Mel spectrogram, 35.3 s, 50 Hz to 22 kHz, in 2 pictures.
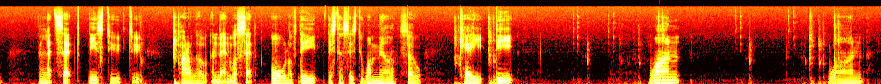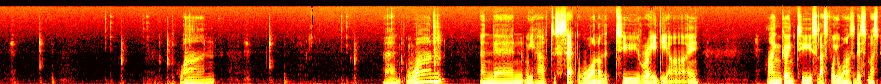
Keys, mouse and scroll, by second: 0.9 scroll up 2, 1.8 click, 2.5 ctrl+click, 3.5 p, 4.5-4.9 scroll up 2, 4.9 scroll down 2, 5.5 middle click, 6.8 click, 9.1 k, 9.8 d, 10.3-10.6 scroll up 2, 11.4 click, 12.1 ctrl+click, 12.7 1, 13.1 Return, 14.7 click, 15.8 ctrl+click, 16.3 1, 16.7 Return, 17.5-17.8 scroll up 1, 17.8 scroll down 1, 18.4 middle click, 19.0 scroll down 2, 19.7 click, 20.5 ctrl+click, 20.9 1, 22.2 scroll up 2, 22.5 scroll down 2, 23.0 middle click, 23.5-23.8 scroll up 2, 24.4 click, 25.4 ctrl+click, 25.8 1, 26.3 Return, 27.2-27.6 scroll up 2, 27.6-28.2 scroll down 4, 28.4 scroll up 2, 28.6 middle click, 30.9-32.4 scroll up 8, 32.7-33.6 scroll up 6.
